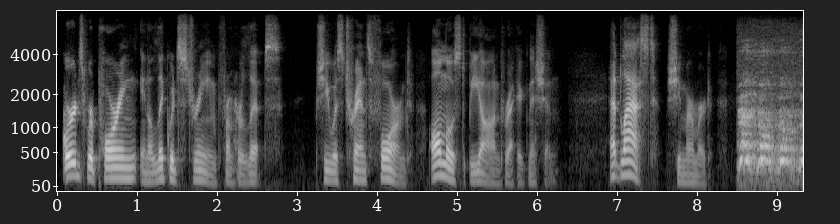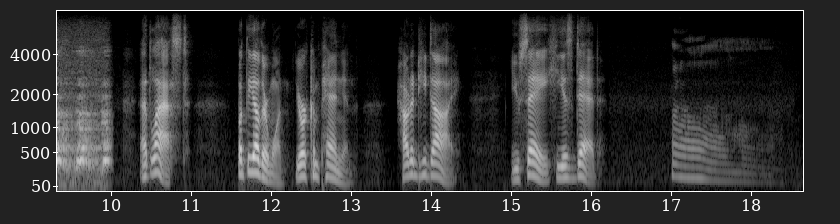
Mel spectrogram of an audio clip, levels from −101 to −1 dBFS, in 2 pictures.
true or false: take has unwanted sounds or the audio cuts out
true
